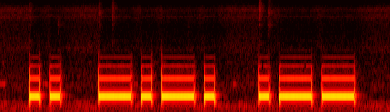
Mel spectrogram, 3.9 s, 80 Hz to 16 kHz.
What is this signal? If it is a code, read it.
Morse code, heard as a keyed tone, about 12 wpm, spaced as for 10 wpm, 600 Hz. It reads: ICW
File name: 7 Lezione cw 1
